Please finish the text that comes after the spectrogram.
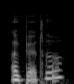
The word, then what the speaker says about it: Alberto: today I'm joined by Alto is like how is that how you pronounce the last name yes can you please introduce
